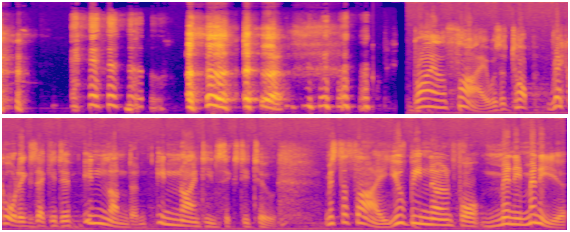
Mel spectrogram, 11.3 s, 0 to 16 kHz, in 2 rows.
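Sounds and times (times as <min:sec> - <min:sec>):
laughter: 0:00.0 - 0:00.3, 0:00.9 - 0:03.8
man coughing: 0:00.0 - 0:00.3, 0:01.9 - 0:03.5
speech: 0:02.0 - 0:03.6, 0:04.3 - 0:11.3.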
